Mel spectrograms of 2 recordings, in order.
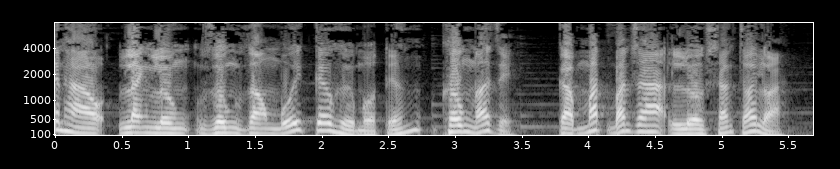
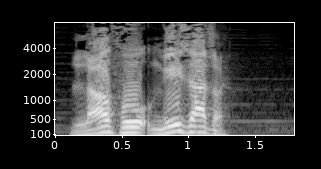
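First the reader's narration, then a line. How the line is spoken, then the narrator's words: Loud old man. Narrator (Vietnamese): lão nhân áo đen lớn tiếng nói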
